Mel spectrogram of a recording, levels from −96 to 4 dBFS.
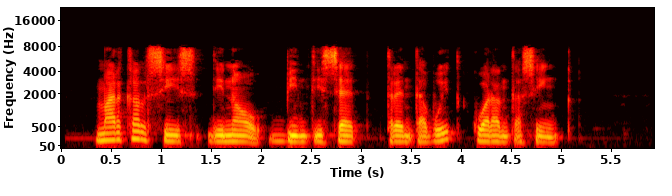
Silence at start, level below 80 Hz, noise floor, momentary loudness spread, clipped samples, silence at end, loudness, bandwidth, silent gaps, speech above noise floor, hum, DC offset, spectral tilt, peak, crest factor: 0.35 s; -70 dBFS; -82 dBFS; 7 LU; under 0.1%; 0.95 s; -33 LUFS; 8.4 kHz; none; 50 dB; none; under 0.1%; -4.5 dB/octave; -14 dBFS; 20 dB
